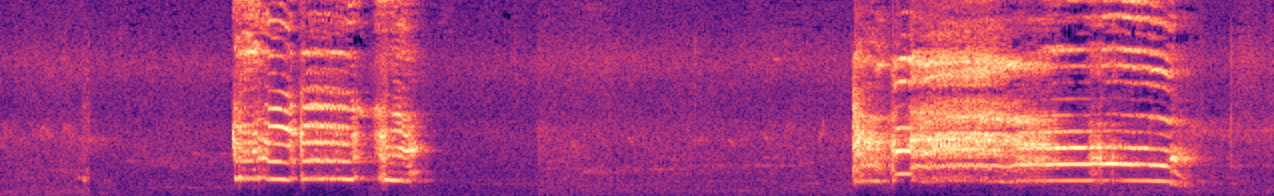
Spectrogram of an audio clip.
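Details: Rooster from a compilation of different roosters' crows: a short, broken crow, then after a quiet gap a longer, strong crow that holds steady and drops at the end.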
